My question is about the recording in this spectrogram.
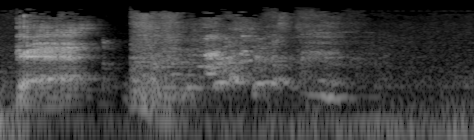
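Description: A loud burp lasting about half a second, made on purpose to show a rude noise, followed by coughing and laughter.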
